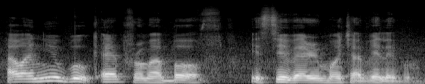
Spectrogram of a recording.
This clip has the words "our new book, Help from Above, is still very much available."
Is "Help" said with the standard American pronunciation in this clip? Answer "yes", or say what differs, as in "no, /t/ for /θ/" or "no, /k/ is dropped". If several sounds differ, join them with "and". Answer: no, /l/ is dropped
